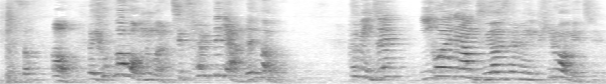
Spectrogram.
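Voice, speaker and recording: A man tutors English in a casual, lively lecture. His high voice swings widely, and he checks often whether his students are following. He is heard from far off in a very echoey room with faint noise behind. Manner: keeps checking understanding with quick questions; lively, gives acted-out examples.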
